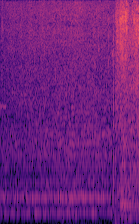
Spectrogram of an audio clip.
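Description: A swarm of bees hums at a bee tree in the survival game Above Snakes, a steady faint droning buzz that holds without pause before a brief rustle near the end.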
